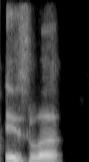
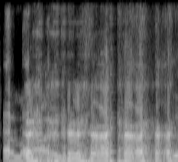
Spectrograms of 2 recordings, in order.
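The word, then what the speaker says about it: Belle Isle: That's how that's pronounced. It is not Isla. It is not Isla. It's Bella Isle.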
